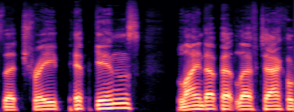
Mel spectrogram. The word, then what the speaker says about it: Pipkins: I'm gonna give 2-day period where I'm going to be fully behind Trey Pipkins, and I'll say his name properly now. I'm not going to say Pumpkins.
